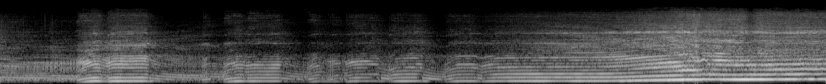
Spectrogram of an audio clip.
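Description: A small remote-controlled car's motor whines, revving up and down.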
